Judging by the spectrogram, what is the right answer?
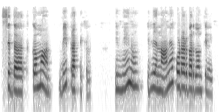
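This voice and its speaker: A woman's voice: very high voice, normal speed, bright, forceful tone, no room sound. A woman voicing a taunting scheming rival. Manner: mocking, teasing delivery. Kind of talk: melodramatic audio story acting.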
